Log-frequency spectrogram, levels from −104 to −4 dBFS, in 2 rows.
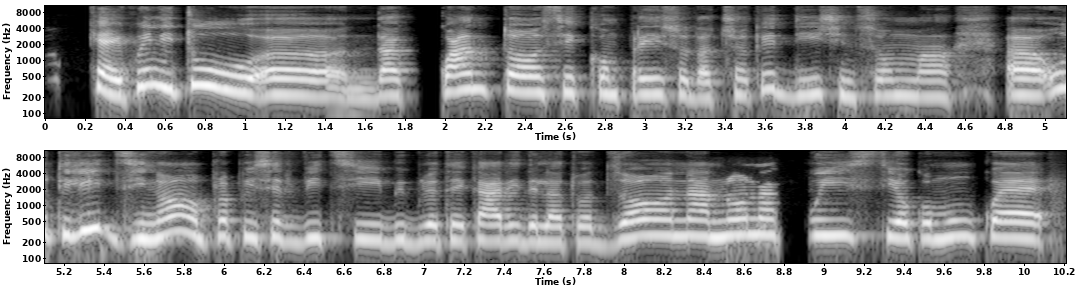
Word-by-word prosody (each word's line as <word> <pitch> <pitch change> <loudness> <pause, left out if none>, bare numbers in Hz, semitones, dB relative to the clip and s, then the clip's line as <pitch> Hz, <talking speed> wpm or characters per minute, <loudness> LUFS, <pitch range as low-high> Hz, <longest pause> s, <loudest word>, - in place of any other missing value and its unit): Okay, 250 -9 +5
quindi 325 -3 +3
tu, 350 - +2 0.3
uhm, 220 - +2
da 220 - -2
quanto 275 -1 +2
si 250 +1 -4
è 240 - -8
compreso 230 -1 -3
da 195 -2 -4
ciò 220 +3 -7
che 280 +3 -5
dici 230 +2 -5
insomma, 210 -1 -5 0.3
uhm, 225 +2 +3
utilizzi, 280 -4 +2
no, 285 +3 +2
proprio 265 0 -3
i - - -5
servizi 240 -1 -4
bibliotecari 215 +1 -3
della 205 -1 -2
tua 200 -1 -7
zona? 270 +5 +1
Non 275 +3 +2
acquisti 275 -1 -2
o 240 - +3
comunque 240 -1 0
235 Hz, 165 wpm, -17 LUFS, 220-270 Hz, 0.3 s, Okay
